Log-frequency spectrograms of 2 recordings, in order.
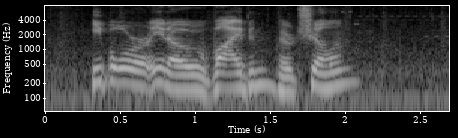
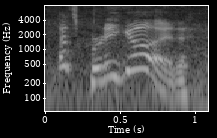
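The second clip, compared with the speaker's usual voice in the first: pitched-up dawning approval; pleasantly surprised; 9 semitones higher than usual. Retold or imitated. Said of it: "I thought to myself".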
